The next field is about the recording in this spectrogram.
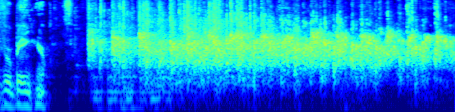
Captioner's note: audience applauding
